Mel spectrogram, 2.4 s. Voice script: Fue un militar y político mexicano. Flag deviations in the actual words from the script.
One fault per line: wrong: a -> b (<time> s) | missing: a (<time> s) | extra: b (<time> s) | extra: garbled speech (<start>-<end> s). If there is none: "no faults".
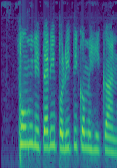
no faults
